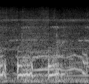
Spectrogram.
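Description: A chicken clucking close up, several quick short clucks in an uneven rhythm, with no other sounds.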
